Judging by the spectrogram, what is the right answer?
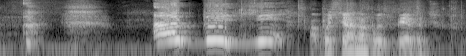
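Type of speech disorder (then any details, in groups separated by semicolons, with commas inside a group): Pseudobulbar dysarthria; cerebral palsy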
